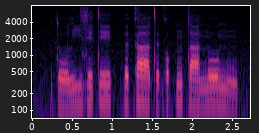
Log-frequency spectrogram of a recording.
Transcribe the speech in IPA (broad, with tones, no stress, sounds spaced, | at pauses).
t oː˨ l iː˧ z e˧ t e˦ | ə˦ k aː˦˨ t ə˨ ɡ ɔ˧ k ũ˦ t aː˧ n oː˧ ŋ ũ˨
